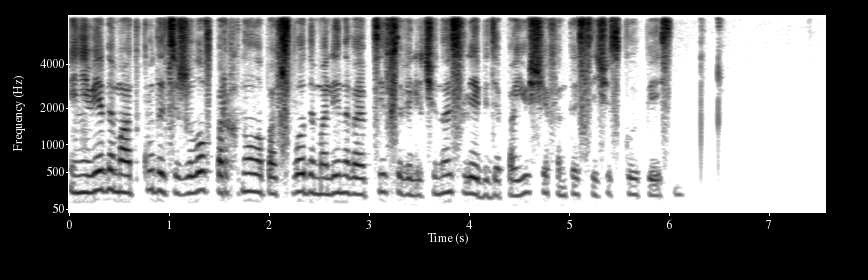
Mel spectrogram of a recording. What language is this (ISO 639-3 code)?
rus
